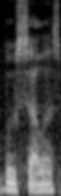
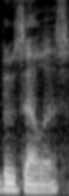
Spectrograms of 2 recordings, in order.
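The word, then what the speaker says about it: Buzelis: Buselis, not Bucelis, but Bzelis is what I'm told he's pronounced in his name.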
